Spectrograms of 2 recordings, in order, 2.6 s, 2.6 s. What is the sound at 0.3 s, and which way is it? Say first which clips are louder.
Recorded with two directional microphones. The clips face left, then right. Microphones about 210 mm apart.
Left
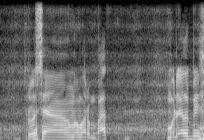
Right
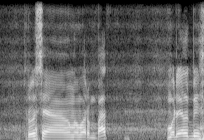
Speech: right 5 dB; 50° right (ahead or behind).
